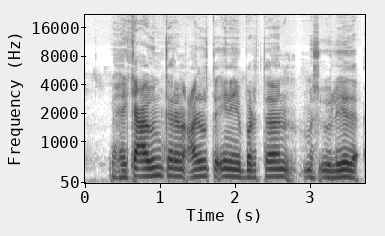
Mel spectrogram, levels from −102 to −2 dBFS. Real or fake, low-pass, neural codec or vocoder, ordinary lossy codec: real; none; none; none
